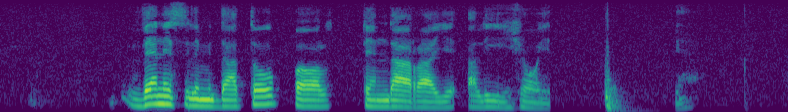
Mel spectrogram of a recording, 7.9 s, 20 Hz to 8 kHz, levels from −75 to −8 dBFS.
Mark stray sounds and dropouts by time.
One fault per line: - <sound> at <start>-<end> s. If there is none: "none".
- thud at 6.0-6.6 s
